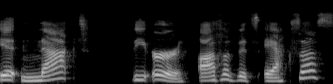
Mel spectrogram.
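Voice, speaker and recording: Recorded in a quiet background, a woman's voice comes through dry with no echo. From Detroit. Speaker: talk show host. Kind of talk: interview. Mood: warm, enthusiastic. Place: home room. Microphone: studio mic.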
